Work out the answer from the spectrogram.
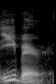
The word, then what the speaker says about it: Ebare: It's like hay bear.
